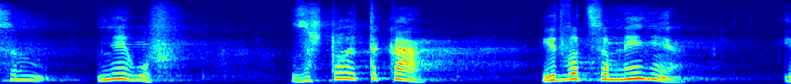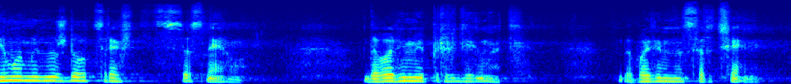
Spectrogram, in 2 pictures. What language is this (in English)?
Bulgarian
